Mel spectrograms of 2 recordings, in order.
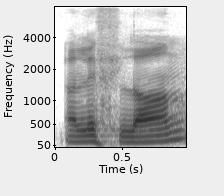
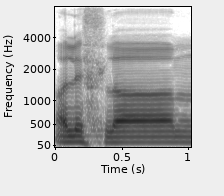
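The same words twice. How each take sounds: Both takes have the same delivery.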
